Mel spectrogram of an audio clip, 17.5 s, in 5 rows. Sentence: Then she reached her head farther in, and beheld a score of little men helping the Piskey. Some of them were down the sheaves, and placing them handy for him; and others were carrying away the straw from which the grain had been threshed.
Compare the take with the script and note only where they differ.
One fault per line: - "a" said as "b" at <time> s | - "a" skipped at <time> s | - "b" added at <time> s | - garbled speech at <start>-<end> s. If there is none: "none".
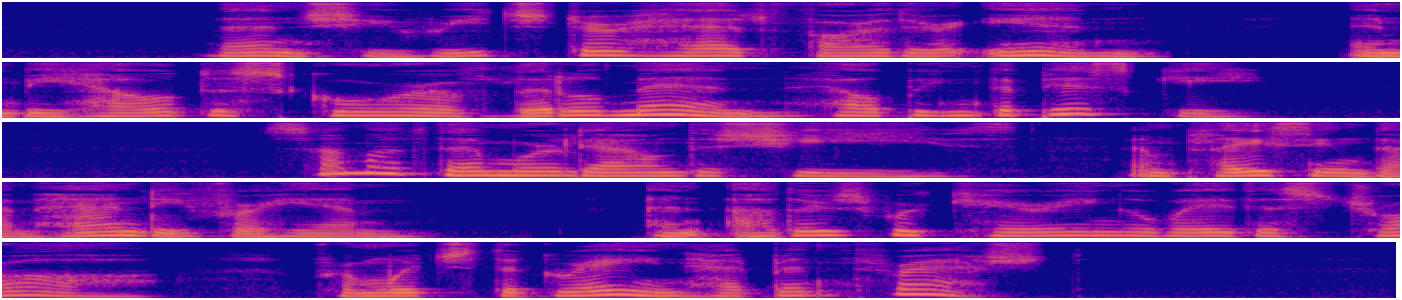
none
